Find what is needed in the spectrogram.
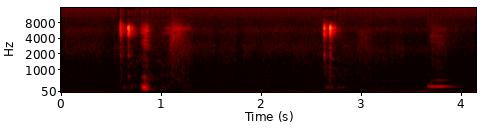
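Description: Near silence with a few faint clicks: a quick pair a little under a second in and another near three seconds. A faint short low tone follows near the end.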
